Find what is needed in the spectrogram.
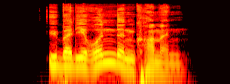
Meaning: to make ends meet
- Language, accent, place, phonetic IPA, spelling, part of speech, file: German, Germany, Berlin, [ˌyːbɐ diː ˈʁʊndn̩ ˌkɔmən], über die Runden kommen, phrase, De-über die Runden kommen.ogg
